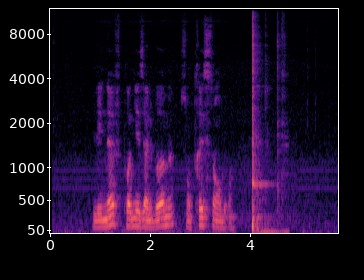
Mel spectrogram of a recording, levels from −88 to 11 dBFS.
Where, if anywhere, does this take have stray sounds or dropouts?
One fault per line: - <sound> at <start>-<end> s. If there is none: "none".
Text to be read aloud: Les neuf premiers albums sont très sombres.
- thud at 4.0-4.8 s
